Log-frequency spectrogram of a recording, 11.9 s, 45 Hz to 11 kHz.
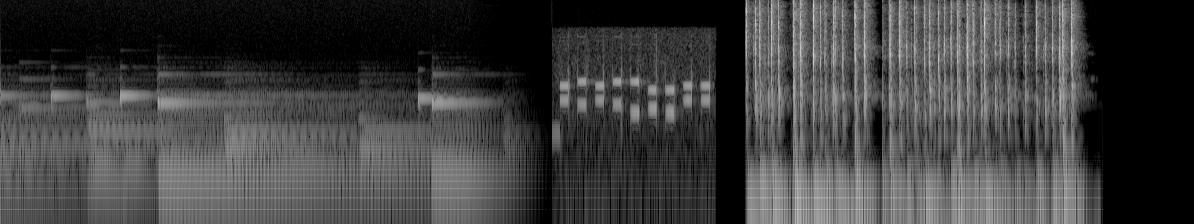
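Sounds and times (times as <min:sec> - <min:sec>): computer keyboard typing: 0:07.5 - 0:11.0.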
